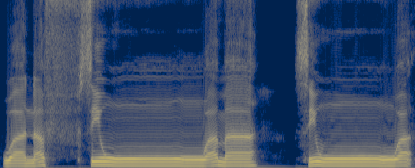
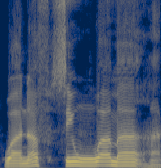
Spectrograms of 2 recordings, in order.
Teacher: Ini disebut dengan idgham bi gunnah. Artinya kita menahan terlebih dahulu bacaan gunnah pada tanwinnya sebelum dimasukkan ke waw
